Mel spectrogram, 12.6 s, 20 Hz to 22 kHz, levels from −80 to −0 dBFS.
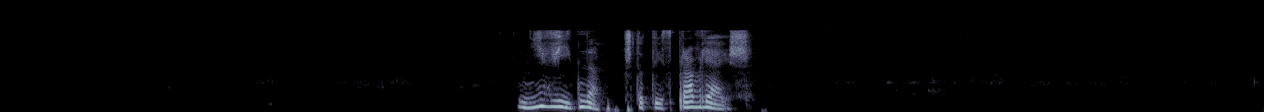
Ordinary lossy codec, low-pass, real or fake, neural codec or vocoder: none; 7.2 kHz; real; none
